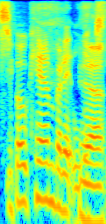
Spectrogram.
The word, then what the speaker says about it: Spokane: dumb one but I when people try to pronounce the word the city in Washington Spokane but they say Spokane yeah I've said it both ways I know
